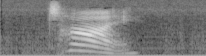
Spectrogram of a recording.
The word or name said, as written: chai4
